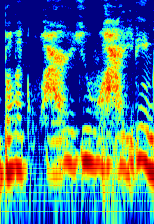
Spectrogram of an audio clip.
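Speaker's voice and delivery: hushed whisper. Retelling the friend on the phone asking again: imitating someone whispering. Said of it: "So she's whispering too".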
